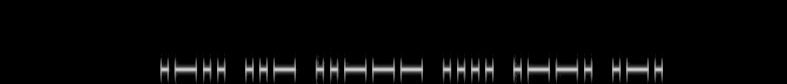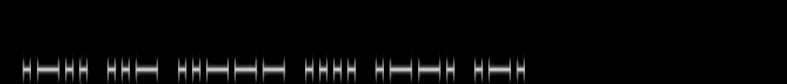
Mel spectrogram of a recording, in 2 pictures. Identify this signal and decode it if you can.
Morse code, heard as a keyed tone, about 17 wpm, 700 Hz. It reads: LU2HPR LU2HPR
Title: DXCC-100 Call Signs - 6 Characters - Repeated 2x - 17wpm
